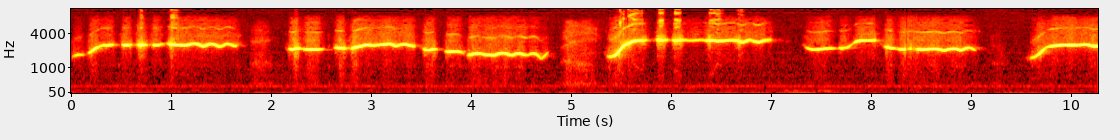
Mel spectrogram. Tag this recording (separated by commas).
Whistle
